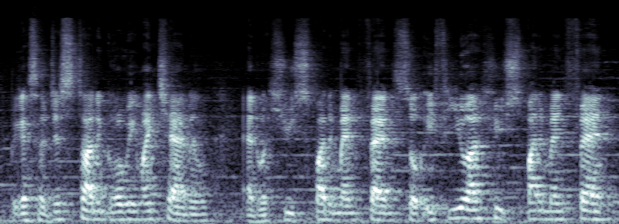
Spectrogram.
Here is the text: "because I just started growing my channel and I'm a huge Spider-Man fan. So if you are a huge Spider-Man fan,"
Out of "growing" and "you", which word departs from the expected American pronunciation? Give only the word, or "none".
growing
